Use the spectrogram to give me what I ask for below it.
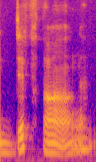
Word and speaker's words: diphthong: the other interesting thing about this is that the sound I is technically called a diphthong. That's D-I-P-H-T-H-O-N-G. – Often mispronounced as diphthong, which just sounds much cooler.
